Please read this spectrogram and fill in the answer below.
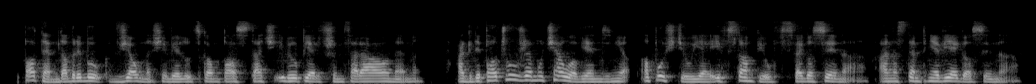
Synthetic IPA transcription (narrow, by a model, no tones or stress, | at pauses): pɔt̪ɛmd̪ɔbɾɘbukvʑɔwnaɕebʲjɛlut̪skɔ̃w̃pɔst̪at͡ɕibɘwpʲjɛɾfʂɘmfaɾaɔnɛ̰m | aɡd̪ɘpɔt͡ʂuwʐɛmut͡ɕawɔvʲjɛnd̪zɲɛ̰ɔpuɕt͡ɕiwjɛʔifst̪ɔmpʲiwfsfɛɡɔsɘna̰a̰nast̪ɛmpɲɛvjɛɡɔsɘna̰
